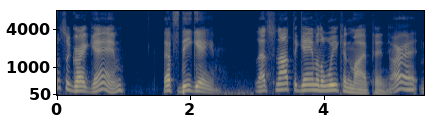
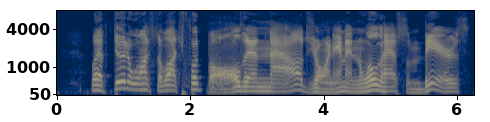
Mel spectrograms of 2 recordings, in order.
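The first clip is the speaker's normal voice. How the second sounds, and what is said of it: Imitates another person's voice. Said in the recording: “my impersonation of Josh?”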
